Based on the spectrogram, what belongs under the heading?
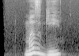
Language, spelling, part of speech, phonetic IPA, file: Russian, мозги, noun, [mɐzˈɡʲi], Ru-мозги.ogg
- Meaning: 1. brains (food) 2. brain, head, intelligence 3. nominative/accusative plural of мозг (mozg)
